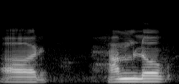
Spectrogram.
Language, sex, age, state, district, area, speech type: Urdu, male, 60+, Bihar, Khagaria, rural, spontaneous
